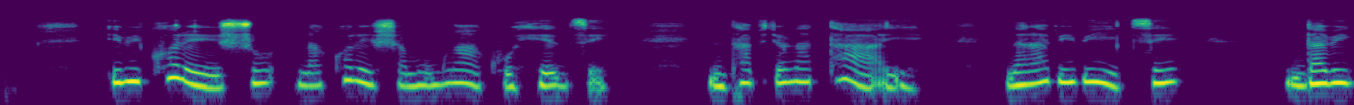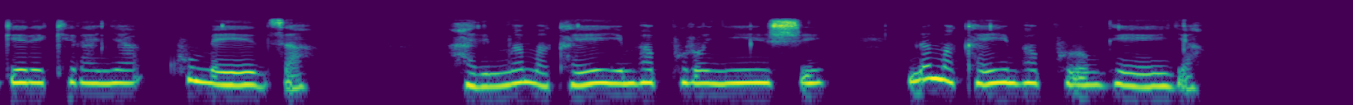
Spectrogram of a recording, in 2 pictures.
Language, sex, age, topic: Rundi, female, 25-35, education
